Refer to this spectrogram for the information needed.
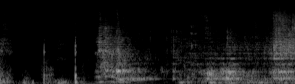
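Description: A toilet flushes: a few clicks of the handle, then a loud, rushing swirl of water that builds and keeps going. No one speaks.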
